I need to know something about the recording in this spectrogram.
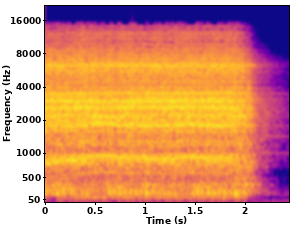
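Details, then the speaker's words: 1973 Dodge Dart with Gen 3 Hemi, cranked with starter on a nearly dead battery to free a stuck pinion gear; sluggish uneven whirring, about two compression pulses a second, slow cranking from weak battery. "What I'm going to do is I'm going to crank the engine over with the starter. And my battery's about pretty dead right now too, so it's going to turn over pretty slow."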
